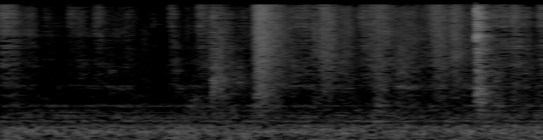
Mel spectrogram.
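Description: Low steady hum with a few faint clicks and rustles of things being handled at a kitchen counter.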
